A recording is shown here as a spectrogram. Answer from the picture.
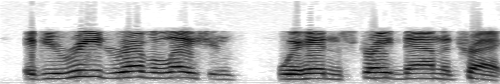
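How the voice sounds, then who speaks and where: Fairly high in pitch, a man speaks slowly-ish in an ordinary speaking voice with ordinary pitch variation at a fairly slow pace. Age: 60s. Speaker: radio caller. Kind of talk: call-in radio comment.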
